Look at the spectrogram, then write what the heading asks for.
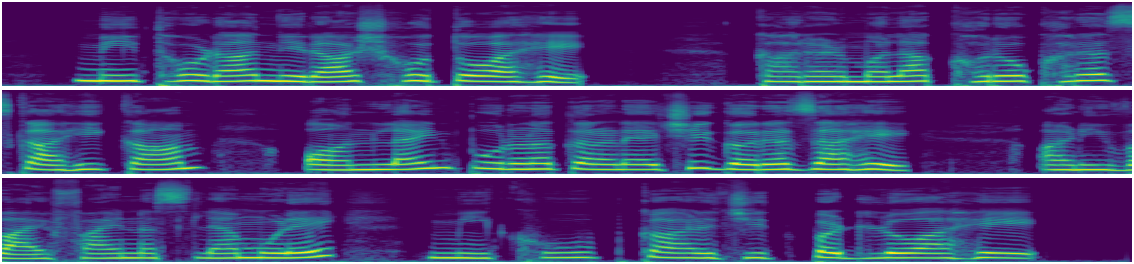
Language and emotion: Marathi, fearful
